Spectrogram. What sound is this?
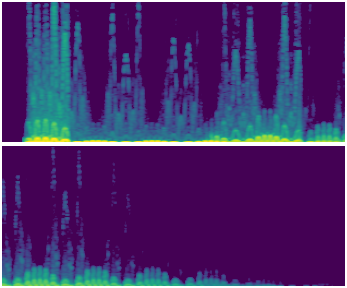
made with a wavetable softsynth.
